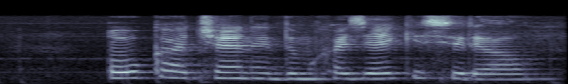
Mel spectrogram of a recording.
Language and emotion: Russian, neutral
